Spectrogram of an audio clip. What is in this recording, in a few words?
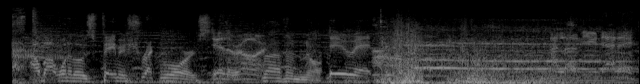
roar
